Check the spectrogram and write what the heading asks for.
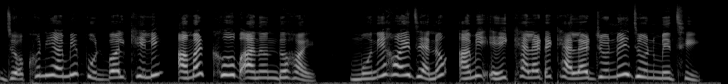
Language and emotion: Bengali, happy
